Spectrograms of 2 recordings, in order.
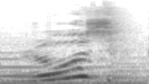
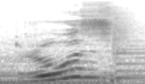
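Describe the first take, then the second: First: The vowel is an oo sound. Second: The same.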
